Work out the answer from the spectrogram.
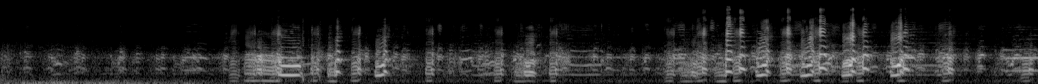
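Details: A flock of Canada geese at the end of winter on Pandapas Pond, Blacksburg, Virginia, honking busily and overlapping, many harsh nasal calls tumbling over one another after a brief quiet start.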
